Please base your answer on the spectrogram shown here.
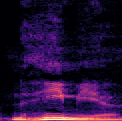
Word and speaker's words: Nehemiah: There's a gentleman named Nehemiah which they pronounce Nhemia of course.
